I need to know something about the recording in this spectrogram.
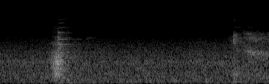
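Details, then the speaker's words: Ford F-350 front wheel turned by hand runs almost silently with no grinding or rumble, a good, quiet wheel bearing. "right, good and quiet."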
